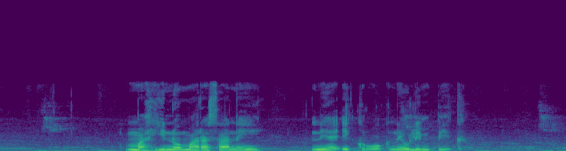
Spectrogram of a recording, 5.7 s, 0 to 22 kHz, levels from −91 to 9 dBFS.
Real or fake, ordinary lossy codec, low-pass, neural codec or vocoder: real; Opus, 64 kbps; 9.9 kHz; none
